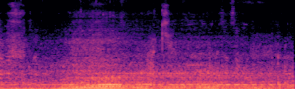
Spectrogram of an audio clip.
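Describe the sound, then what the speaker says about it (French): Cars drive along a street near Paris, a close engine rumble that swells as one vehicle passes and then fades, with a voice speaking briefly. "Il y a quand même pas mal de bagnoles là."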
